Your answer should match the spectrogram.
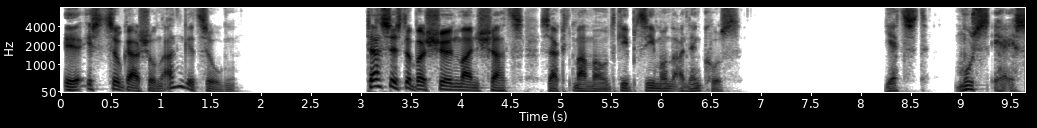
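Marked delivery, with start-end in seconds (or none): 3.0-4.6 pleased mother. A narrator's reading. Mama praises Simon.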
